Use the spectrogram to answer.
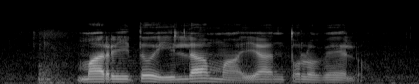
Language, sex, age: Tsonga, male, 19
